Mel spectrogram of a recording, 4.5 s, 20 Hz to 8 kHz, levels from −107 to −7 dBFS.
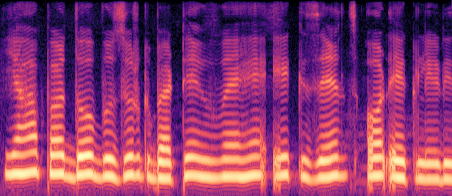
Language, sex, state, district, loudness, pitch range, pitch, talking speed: Hindi, female, Haryana, Charkhi Dadri, -14 LUFS, 215-245 Hz, 230 Hz, 160 wpm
